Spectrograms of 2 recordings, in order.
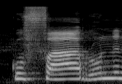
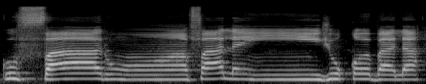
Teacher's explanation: کفارن نہیں پڑھا، آگے فا ہے نا تنوین کے بعد، تو ہم نے یہاں اخفا کیا. را 2 پیش رن میں جو نون کی آواز ہے اس کو ہم نے ظاہر نہیں کرنا اور ساتھ غنہ بھی کرنا ہے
